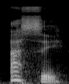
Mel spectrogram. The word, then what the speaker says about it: assez: Assez means enough. Okay? Assez. Remember, two vowels here, a and then e, and then double s. So it's really strong, the s. Assez. Assez.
